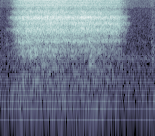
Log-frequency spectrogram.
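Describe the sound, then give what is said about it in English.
A long, deep breath drawn in during a guided breathing exercise: one steady, airy hiss that lasts well over a second and then cuts off, leaving faint background noise. “So I want you guys now to take a deep breath with me.”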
